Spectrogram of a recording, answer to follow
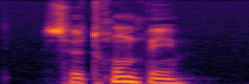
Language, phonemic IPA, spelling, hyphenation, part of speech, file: French, /tʁɔ̃.pe/, tromper, trom‧per, verb, Fr-tromper.ogg
- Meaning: 1. to deceive, lead astray, mislead: to trick, dupe 2. to deceive, lead astray, mislead: to cheat on one's significant other 3. to distract oneself from 4. to make a mistake, be wrong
